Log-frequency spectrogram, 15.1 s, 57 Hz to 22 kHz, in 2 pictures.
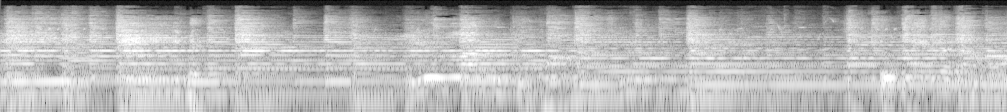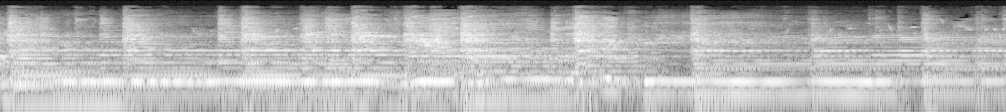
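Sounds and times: acoustic guitar music: 0.0 - 15.0.

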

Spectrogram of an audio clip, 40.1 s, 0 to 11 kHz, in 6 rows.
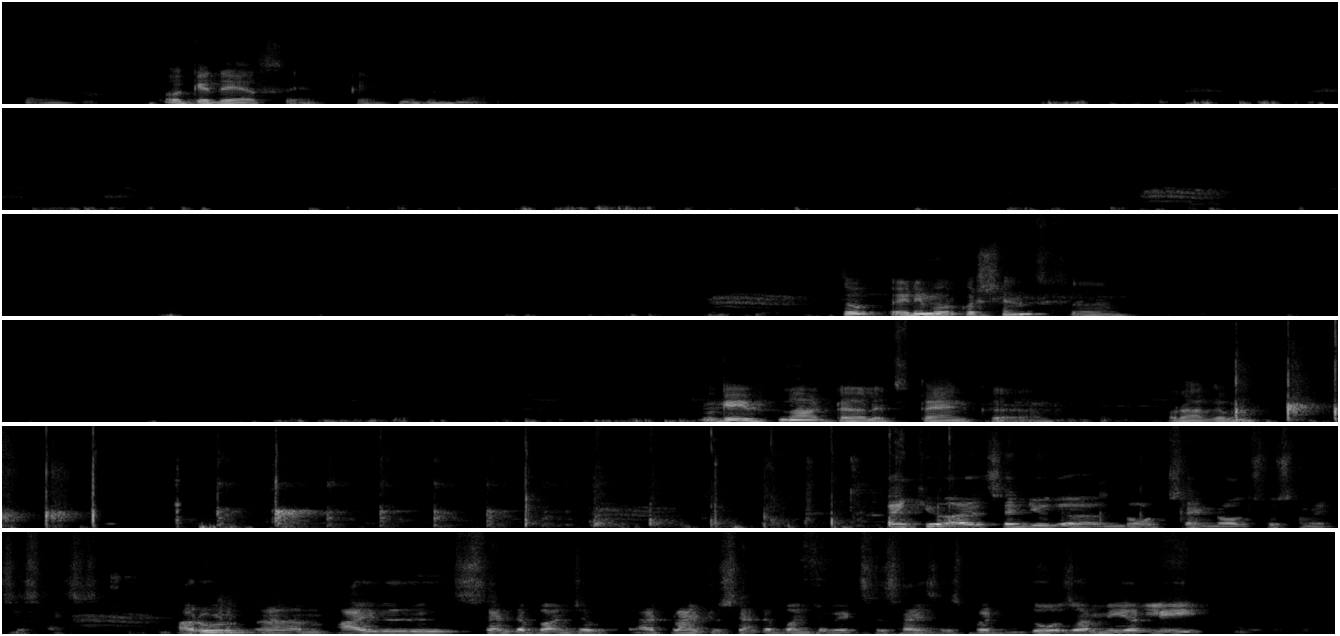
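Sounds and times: people clapping: 26.1 - 33.0.

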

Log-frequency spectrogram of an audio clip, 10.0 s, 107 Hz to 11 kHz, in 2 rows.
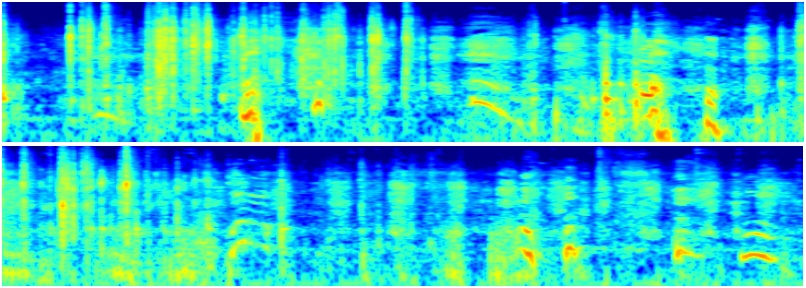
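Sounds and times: plastic bottle crackling: 0.0 - 2.6, 4.9 - 6.3.

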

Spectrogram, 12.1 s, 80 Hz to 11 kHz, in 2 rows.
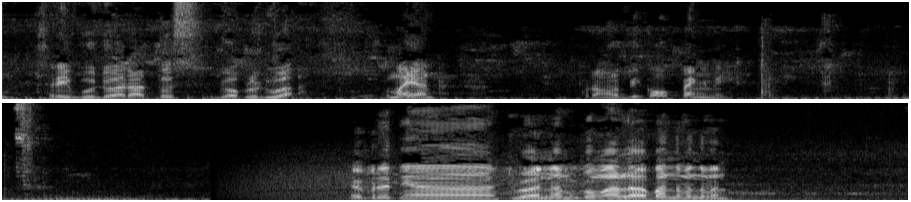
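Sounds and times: wind and road rumble: 0.0 - 12.0.

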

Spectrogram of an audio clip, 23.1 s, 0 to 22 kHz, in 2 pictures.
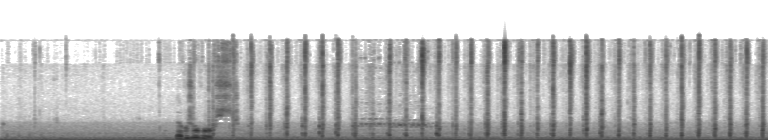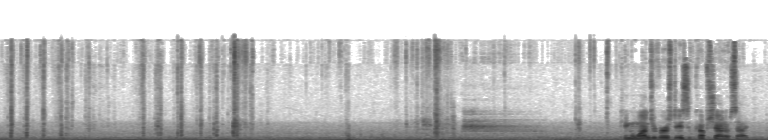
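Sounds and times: low hum: 0.0 - 23.0
cards being shuffled: 3.1 - 15.4.

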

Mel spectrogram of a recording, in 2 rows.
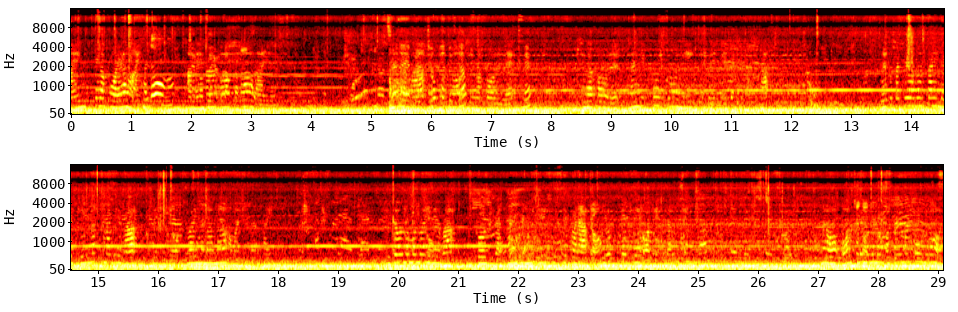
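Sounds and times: airliner cabin rumble: 0.0 - 29.0
passengers talking: 0.0 - 29.0.

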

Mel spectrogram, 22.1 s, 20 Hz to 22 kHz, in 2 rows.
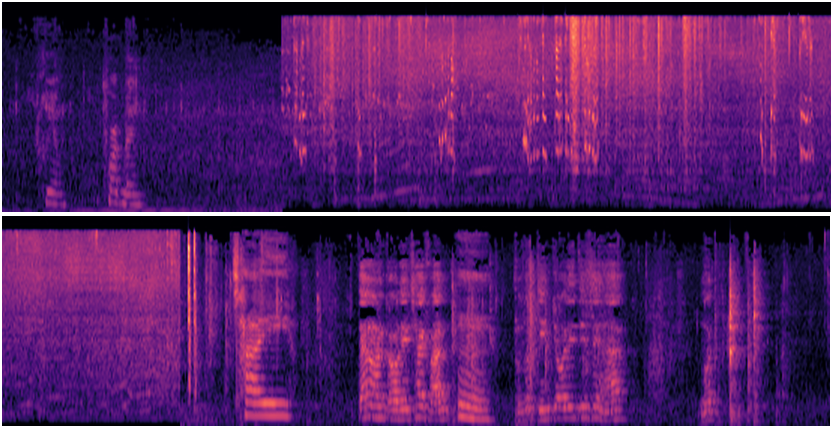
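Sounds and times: chewing and mouth sounds: 0.0 - 1.2, 1.8 - 3.5.

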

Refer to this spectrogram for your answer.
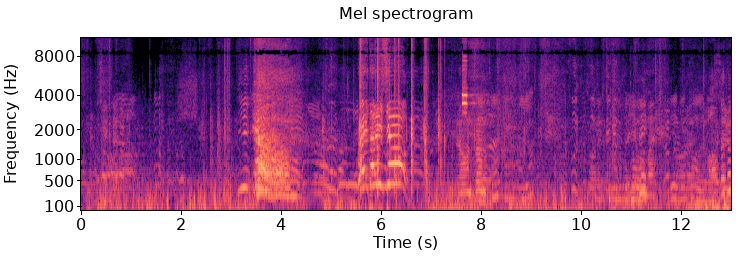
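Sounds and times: people shouting on football pitch: 3.3 - 6.5.

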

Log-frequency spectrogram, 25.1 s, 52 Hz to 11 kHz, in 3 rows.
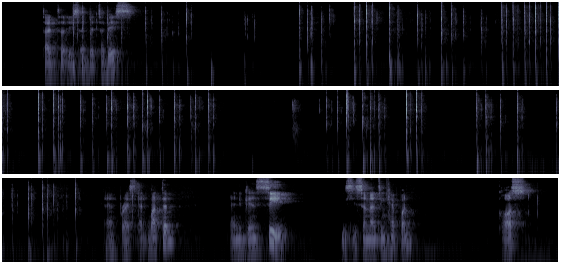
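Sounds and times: computer keyboard typing: 1.0 - 2.9, 3.6 - 11.6, 13.2 - 14.8, 15.5 - 17.9.

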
